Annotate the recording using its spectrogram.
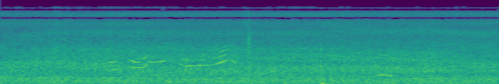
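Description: Young children talk and call out nearby.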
